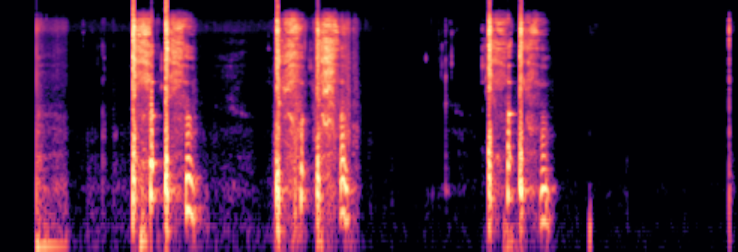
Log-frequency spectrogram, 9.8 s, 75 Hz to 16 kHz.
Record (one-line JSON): {"three_cough_length": "9.8 s", "three_cough_amplitude": 26028, "three_cough_signal_mean_std_ratio": 0.31, "survey_phase": "beta (2021-08-13 to 2022-03-07)", "age": "65+", "gender": "Female", "wearing_mask": "No", "symptom_none": true, "smoker_status": "Ex-smoker", "respiratory_condition_asthma": false, "respiratory_condition_other": false, "recruitment_source": "REACT", "submission_delay": "3 days", "covid_test_result": "Negative", "covid_test_method": "RT-qPCR", "influenza_a_test_result": "Negative", "influenza_b_test_result": "Negative"}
